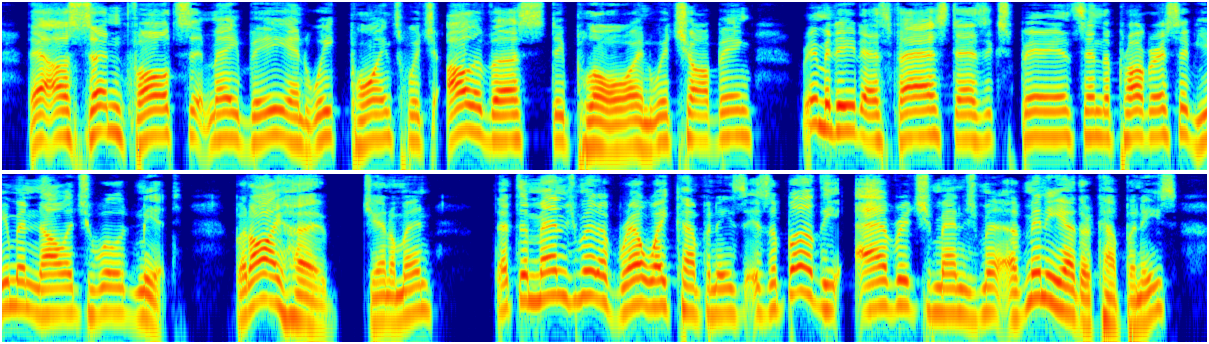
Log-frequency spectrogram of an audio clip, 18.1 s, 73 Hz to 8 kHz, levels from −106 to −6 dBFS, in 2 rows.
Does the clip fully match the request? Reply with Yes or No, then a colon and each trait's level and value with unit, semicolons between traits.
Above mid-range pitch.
No: medium, 180 Hz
